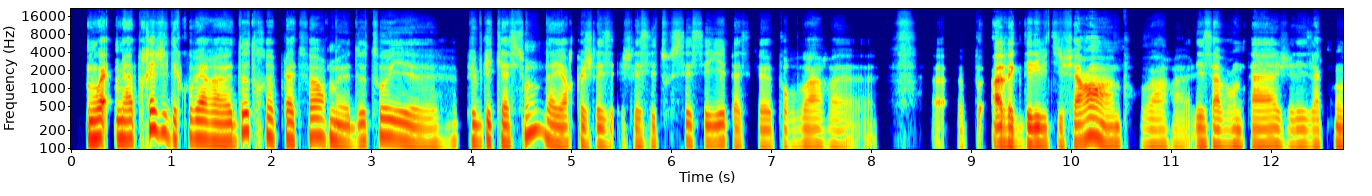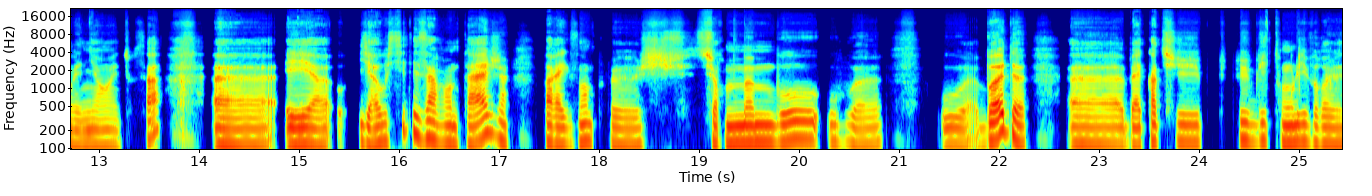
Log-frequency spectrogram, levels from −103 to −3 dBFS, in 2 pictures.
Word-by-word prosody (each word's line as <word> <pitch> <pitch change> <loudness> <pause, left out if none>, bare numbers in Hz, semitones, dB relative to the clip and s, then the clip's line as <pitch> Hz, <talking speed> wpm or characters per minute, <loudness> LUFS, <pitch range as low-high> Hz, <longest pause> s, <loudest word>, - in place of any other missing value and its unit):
Ouais, 145 +2 +7
mais 145 0 +4
après, 180 +9 +3
j'ai 190 -2 0
découvert, 145 -1 +2
heu, 130 0 +3
d'autres 165 0 0
plateformes, 145 +2 0
heu, - - -2
d'auto, 130 +7 -2
i 145 -3 +2
heu, 110 -3 -2 0.3
publication, 125 - -1
d'ailleurs, 120 - 0
que 115 - -2
je 95 - -7
les 105 -2 -2
ai - - -9
je 110 - -14
les 105 0 -5
ai - - -4
tous - - -14
essayées 120 0 -1
parce 110 -6 -8
que 100 0 -2
pour 100 0 -10
voir, 105 0 -3
heu, 100 0 -8 0.8
heu, - - -6 0.3
p - - -9
avec 110 -1 +6
des 110 - +3
livres 110 0 +3
différents, 125 +10 +4
hein, 115 0 -1
pour 115 - -22
voir, 105 0 -6
heu, 100 0 -11
les 110 -1 -3
avantages 105 +1 -1
et - - -6
les 100 0 -5
inconvénients 100 -1 -3
et 100 - -7
tout - - -18
ça. - - +1 0.6
Heu 105 0 +2 0.2
et 110 0 +5
heu, 105 +1 0
au - - -14
il 125 - -3
y - - +5
a 110 +1 +2
aussi 125 - -5
des 175 -7 -1
avantages, 130 +3 +3 0.4
par 120 -2 +4
exemple, 115 +3 -1
heu, 105 -1 -2
ch 110 - -6
sur 120 - -1
Mumbo 125 +4 +3
ou, 120 -2 -7
heu, 110 +2 -5 0.6
ou, 110 0 -2
heu, 105 - -8
BoD, 135 - +6 0.4
heu, 110 0 -1
bah 110 0 0
quand 130 +4 +2
tu 125 -1 -2 0.2
p - - -25
publies 130 -1 -2
ton 120 0 0
livre, 120 -2 0
heu, 110 -1 -1
115 Hz, 180 wpm, -25 LUFS, 105-130 Hz, 0.8 s, Ouais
